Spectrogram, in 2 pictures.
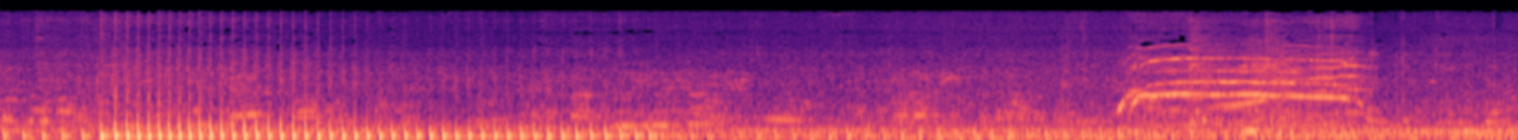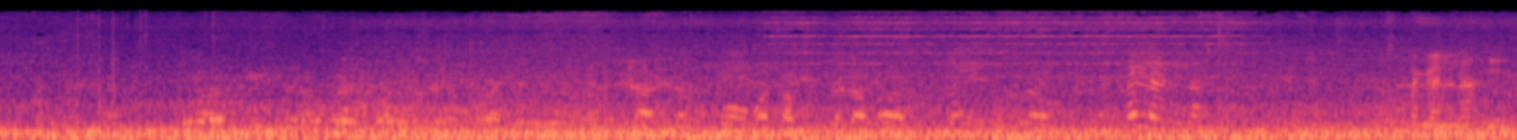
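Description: A motorcycle engine running close by for about three seconds, then dropping away into a steady outdoor background of a busy promenade. A brief voice call comes about six seconds in.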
